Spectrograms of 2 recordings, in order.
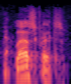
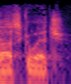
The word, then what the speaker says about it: Laskowicz: Yeah. Lasquitz. It ends in WICS. TZ. Oh. W-I what? CZ. Yeah, so it's Quiz. Laskowicz.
